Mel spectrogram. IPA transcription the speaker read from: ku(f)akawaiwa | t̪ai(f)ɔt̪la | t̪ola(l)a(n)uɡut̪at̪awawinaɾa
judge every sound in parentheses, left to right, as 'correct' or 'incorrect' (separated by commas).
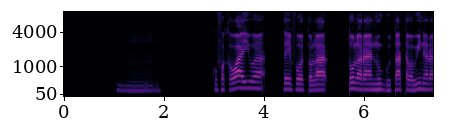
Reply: correct, correct, incorrect, correct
